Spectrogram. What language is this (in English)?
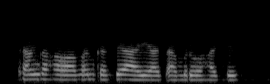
Marathi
